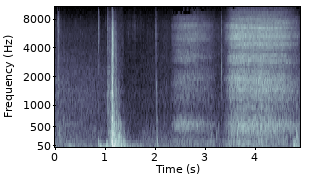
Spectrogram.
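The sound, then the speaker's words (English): A car door, blown closed by the wind on a very windy day, slams shut with one loud thud, followed by a few lighter knocks and then bursts of gusty wind roaring across the microphone. “Sorry, it's super windy and my car door just blew closed.”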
